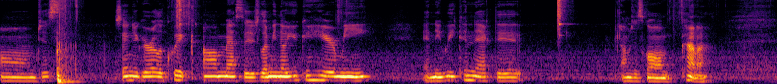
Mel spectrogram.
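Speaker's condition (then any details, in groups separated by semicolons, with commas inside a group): No condition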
